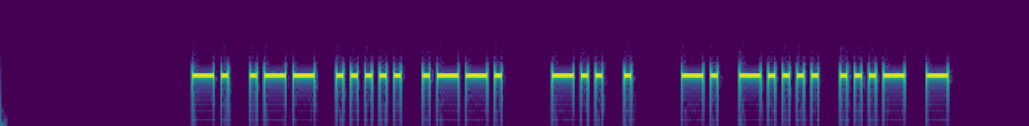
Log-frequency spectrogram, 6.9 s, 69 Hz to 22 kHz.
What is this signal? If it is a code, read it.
Morse code, heard as a keyed tone, about 25 wpm, 700 Hz. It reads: NW5P DE N6VT
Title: USA Callsign DE Callsign - 4 Characters - 25wpm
